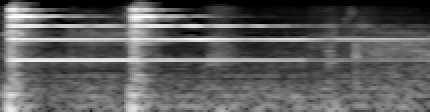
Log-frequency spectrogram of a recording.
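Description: A bell ringer struck twice in quick succession, bright and close, each strike leaving a sustained metallic ring that fades slowly.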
